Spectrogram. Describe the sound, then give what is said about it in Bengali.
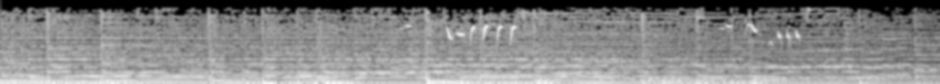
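A bird calls in an odd voice early in the morning around a shared lodging, two short clusters of quick, high chirps rising briefly above a steady, droning musical background. “সাত সকালে ঘুমটা ভেঙে গেল, অন্য কোনো কারণে নয়, একটা পাখি।”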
